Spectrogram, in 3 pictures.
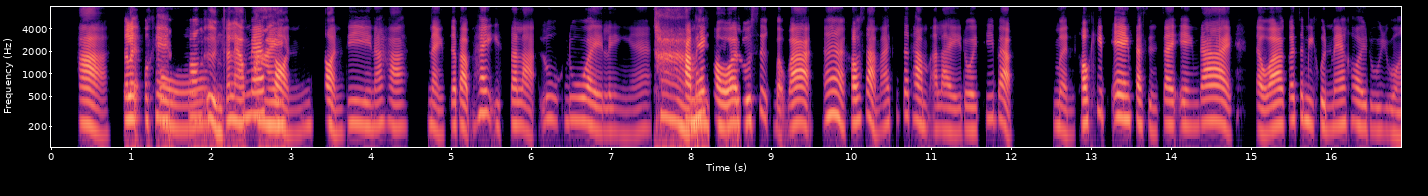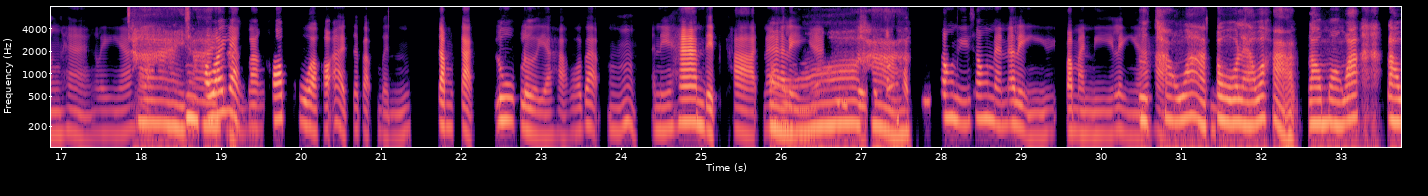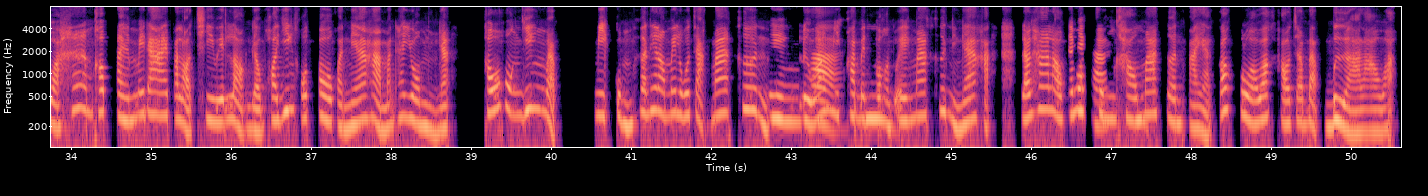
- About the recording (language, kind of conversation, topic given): Thai, podcast, คุณสอนเด็กให้ใช้เทคโนโลยีอย่างปลอดภัยยังไง?
- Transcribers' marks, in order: background speech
